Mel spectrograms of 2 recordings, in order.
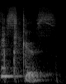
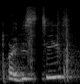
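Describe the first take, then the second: First: The word ends with a short 'kus' sound. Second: The word ends with a long 'seez' sound.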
